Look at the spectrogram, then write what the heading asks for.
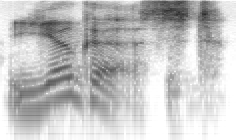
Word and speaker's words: Yogerst: I'm a writer and film critic and today I'm going to be talking to Chris Yogast. How did I do? Did I nail the pronunciation?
